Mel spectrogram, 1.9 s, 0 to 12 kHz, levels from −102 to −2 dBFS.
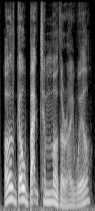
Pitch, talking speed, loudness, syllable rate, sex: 140 Hz, 220 wpm, -19 LUFS, 4.6 syllables/s, male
